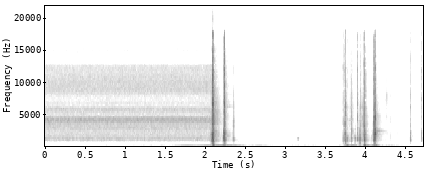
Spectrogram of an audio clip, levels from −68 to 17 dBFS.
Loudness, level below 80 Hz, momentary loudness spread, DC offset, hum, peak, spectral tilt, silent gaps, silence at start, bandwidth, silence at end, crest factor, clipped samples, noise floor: -23 LUFS; -46 dBFS; 20 LU; under 0.1%; none; 0 dBFS; 0 dB/octave; none; 0 s; 18 kHz; 0.5 s; 30 dB; under 0.1%; -64 dBFS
